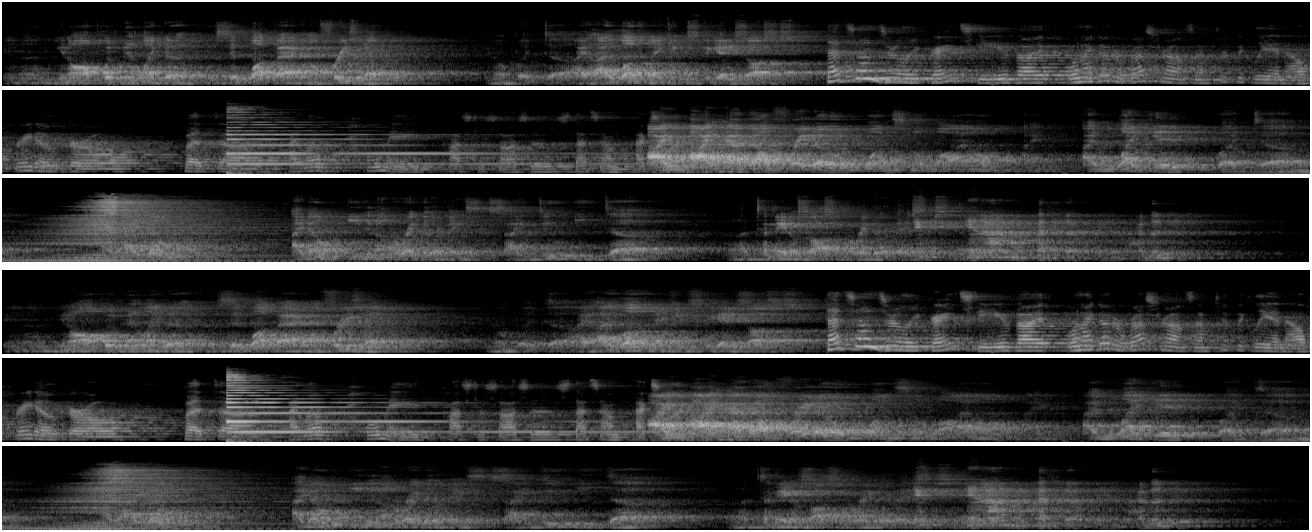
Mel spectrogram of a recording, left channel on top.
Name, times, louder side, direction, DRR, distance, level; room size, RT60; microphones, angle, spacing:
voice 1, 0.0-3.8 4.8-7.9 19.5-23.5 23.9-24.9 25.2-26.2 27.1-27.9 29.1-32.6 33.4-35.6, left 1 dB, 80° left, -1 dB, 5.6 m, -30 dB
voice 2, 8.2-14.2 14.9-19.9, right 2 dB, 25° right, 4 dB, 1.5 m, -32 dB
sound 1, 15.3-20.4 21.9-22.0 23.7-23.8, right 6 dB, 80° right, 1.0 m, -28 dB
sound 2, 25.2-30.6, left 3 dB, 60° left, 2.4 m, -34 dB
voice 3, 35.7-37.9, equal, ahead, -5 dB, 3.8 m, -34 dB
23.5 x 19.0 x 7.7 m, 2.9 s
head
